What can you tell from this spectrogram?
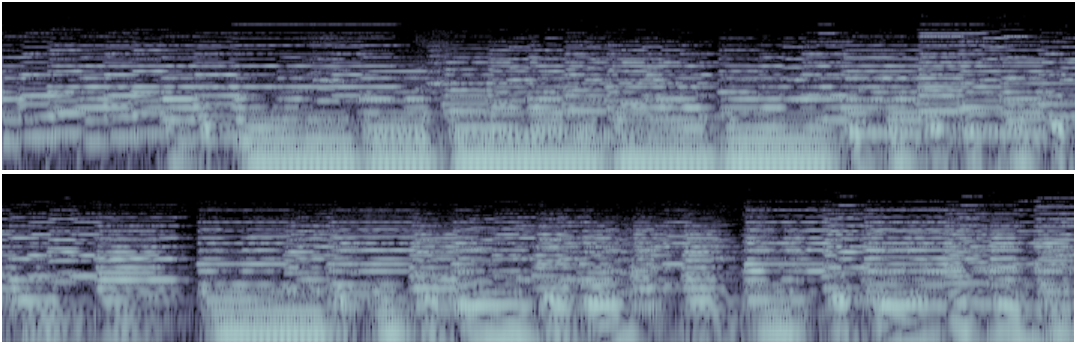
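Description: Church organ playing sustained chords over deep pedal bass notes, with a brief break about seventeen seconds in.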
